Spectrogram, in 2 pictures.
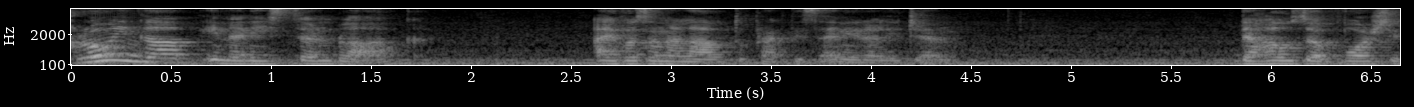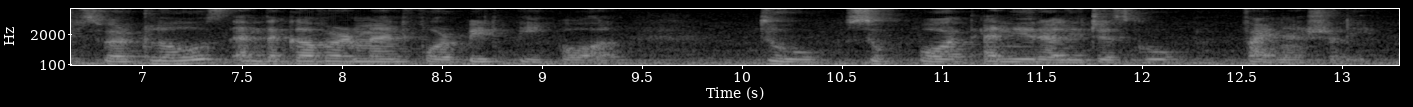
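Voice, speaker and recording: A Hungarian accent at a moderate pace, with long, frequent pauses and noticeable background noise. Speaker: student. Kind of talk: class speech presentation.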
